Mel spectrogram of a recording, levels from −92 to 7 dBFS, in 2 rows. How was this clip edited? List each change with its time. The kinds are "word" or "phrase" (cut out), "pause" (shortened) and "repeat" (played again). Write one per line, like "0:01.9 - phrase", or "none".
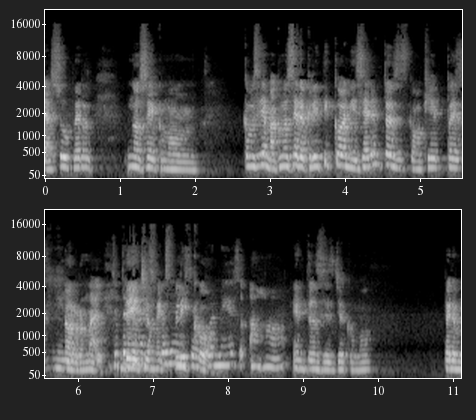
none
